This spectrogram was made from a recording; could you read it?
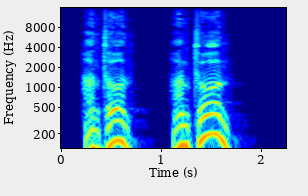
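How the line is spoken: Grown man sobbing. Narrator (Russian): Взрослый, битый жизнью мужчина … натурально разрыдался у меня на плече

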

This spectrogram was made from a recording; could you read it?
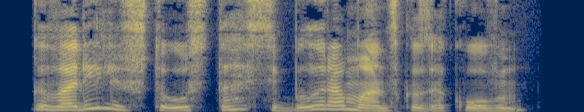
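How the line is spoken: Quiet confession. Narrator (Russian): тихо призналась Светка

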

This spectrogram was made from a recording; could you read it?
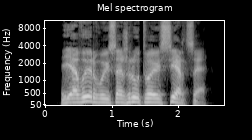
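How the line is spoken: Roaring. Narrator (Russian): взревел он

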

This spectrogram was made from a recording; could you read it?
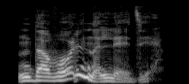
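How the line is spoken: Spiteful hiss, man. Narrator (Russian): злобно сцедил мужик

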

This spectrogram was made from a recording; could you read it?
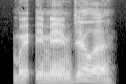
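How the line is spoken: Grumbling. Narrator (Russian): проворчал инстигатор

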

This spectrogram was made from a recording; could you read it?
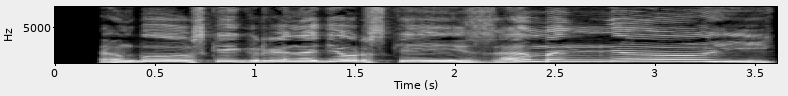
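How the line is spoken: Shouted command, captain. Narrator (Russian): крикнул капитан

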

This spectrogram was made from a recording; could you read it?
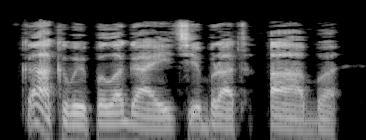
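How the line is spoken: Calm inquiry. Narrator (Russian): спокойно осведомился Дон Рэба

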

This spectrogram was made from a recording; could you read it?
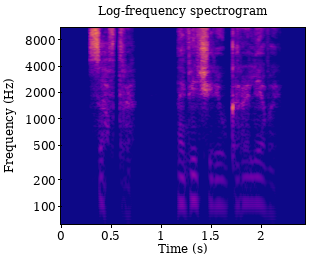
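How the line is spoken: Whisper. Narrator (Russian): шепнула она ему

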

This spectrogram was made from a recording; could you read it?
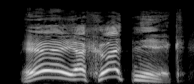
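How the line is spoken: Sarcastic shout, old man. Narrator (Russian): язвительно выкрикнул патриарх

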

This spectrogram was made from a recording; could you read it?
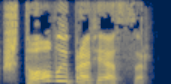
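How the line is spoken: Flirtatious tone. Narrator (Russian): кокетливым тоном

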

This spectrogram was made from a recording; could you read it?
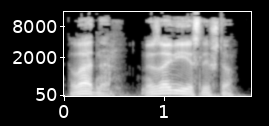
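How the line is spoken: Hurt grumbling, young man. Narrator (Russian): уязвленно проворчал парень

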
